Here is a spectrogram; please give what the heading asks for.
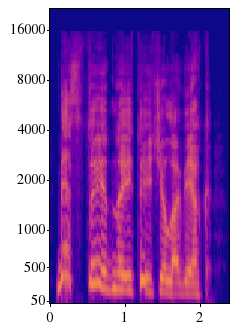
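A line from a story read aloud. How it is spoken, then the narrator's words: Exclamation. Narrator (Russian): воскликнула Глафира Семеновна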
